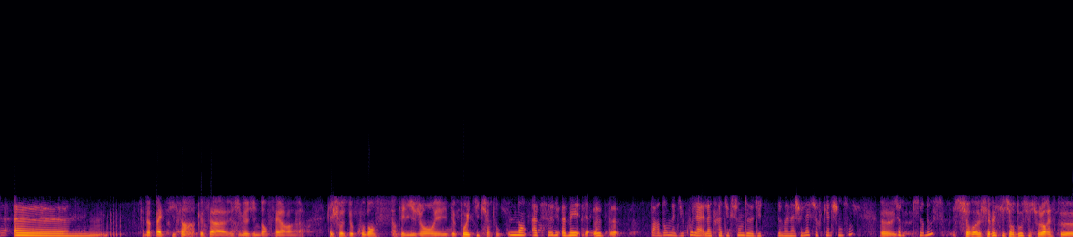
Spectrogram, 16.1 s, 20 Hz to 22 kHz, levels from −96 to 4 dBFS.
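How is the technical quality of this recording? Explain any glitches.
Pretty rough, honestly: it's narrowband phone-call speech with a trailing echo and four concealed dropouts.

Throughout there's echo with no canceller: the far end's speaker leaks back into its mic, so every phrase returns about a third of a second later, roughly 24 dB quieter and thinner.

The G.729 codec damage is plainly audible. The band is squeezed to about 150 Hz to 3.4 kHz, which fits 8 kbit/s G.729A, and the model-based rebuild makes everything sound slightly rough and synthetic.

VoIP packet loss concealed by the speech codec hits at 2.76 to 2.95 s, 5.71 to 5.96 s, 11.47 to 11.68 s and 13.72 to 13.80 s. About 150, 150, 180 and 60 ms went missing, and the decoder stretched its last sound into a buzzy tone or coloured noise that fades before recovering.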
